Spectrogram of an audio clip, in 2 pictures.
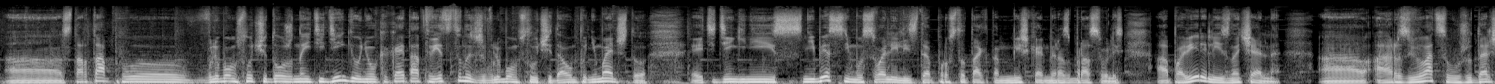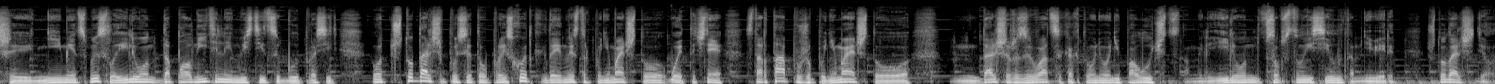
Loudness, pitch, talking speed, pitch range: -14 LUFS, 100 Hz, 175 wpm, 90-115 Hz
